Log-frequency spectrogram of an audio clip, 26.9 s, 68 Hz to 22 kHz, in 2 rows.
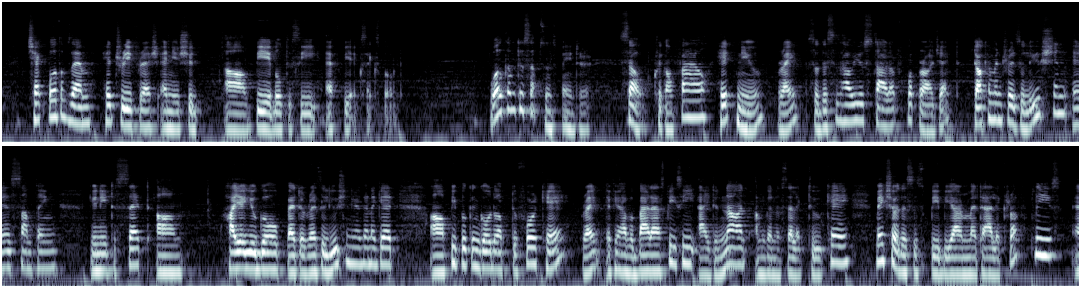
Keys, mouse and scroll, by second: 2.6 click, 8.1-13.0 drag, 23.3 click.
